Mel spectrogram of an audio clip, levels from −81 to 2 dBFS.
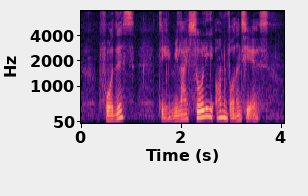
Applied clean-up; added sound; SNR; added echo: none; none; none; none.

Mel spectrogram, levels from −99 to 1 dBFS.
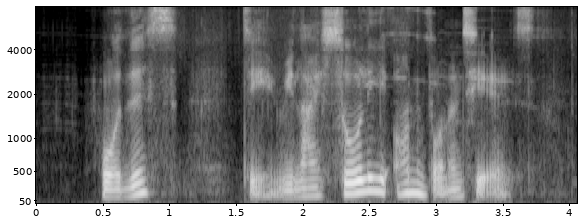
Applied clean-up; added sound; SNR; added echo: neural separator model SepFormer DNS4.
